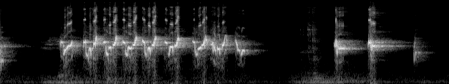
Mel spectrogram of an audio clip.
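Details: Yellow-vented bulbul singing in the 'garuda' style as a lure to make other bulbuls sing. A fast bubbly phrase of slurred notes runs about two seconds, followed by a few separate loud chirps.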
